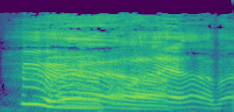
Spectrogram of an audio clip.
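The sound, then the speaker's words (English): A drawn-out, exaggerated yawn from one person, loud: a long voiced groan that slides up, then gradually falls and trails off over about two seconds, with no talking. “Yawn and stretch.”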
